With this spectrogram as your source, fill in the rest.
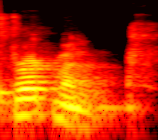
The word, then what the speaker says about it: Brueckmann: we have and is going to pronounce his last name for us what is it for us it's brookman there we go and he is an entrepreneur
